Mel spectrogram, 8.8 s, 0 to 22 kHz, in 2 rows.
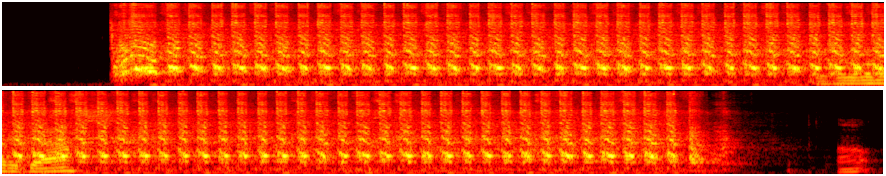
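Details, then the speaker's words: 1978 Honda CB750, about 40 years old, bought as a winter rebuild project, with fuel reaching the leaking carbs: the starter churns steadily about three beats a second for seven seconds with no firing, because the kill switch was left off. "try again sorry i had the engine off yeah that would that would help"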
